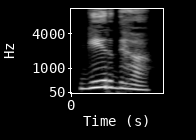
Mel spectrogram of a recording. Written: ಕಿರಾತ

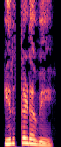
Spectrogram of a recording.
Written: ಇರ್ತಡವೆ

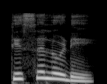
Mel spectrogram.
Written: ಟಿಸಿಲೊಡೆ

